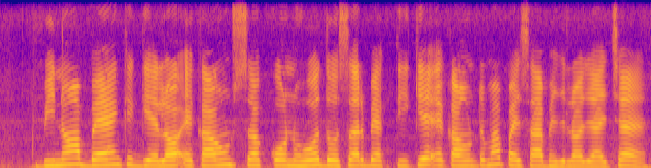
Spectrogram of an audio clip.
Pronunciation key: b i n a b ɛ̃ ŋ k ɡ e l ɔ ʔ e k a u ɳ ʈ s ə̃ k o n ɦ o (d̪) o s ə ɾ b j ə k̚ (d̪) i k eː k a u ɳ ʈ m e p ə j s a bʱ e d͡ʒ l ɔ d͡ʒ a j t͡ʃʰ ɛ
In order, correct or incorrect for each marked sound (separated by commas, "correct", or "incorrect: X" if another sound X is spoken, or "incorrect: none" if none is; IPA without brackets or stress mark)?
correct, incorrect: t̪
